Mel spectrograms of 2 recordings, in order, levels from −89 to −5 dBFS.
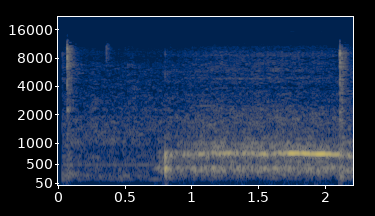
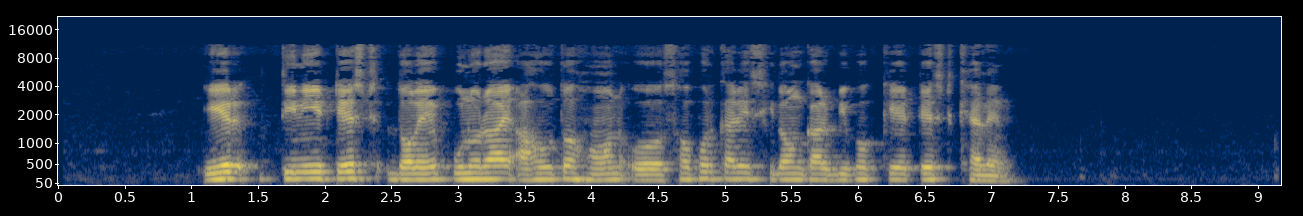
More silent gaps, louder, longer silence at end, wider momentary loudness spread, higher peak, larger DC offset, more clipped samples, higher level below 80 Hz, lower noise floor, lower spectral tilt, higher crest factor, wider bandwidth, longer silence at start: neither; second, -36 LUFS vs -22 LUFS; second, 0 s vs 2 s; first, 25 LU vs 9 LU; second, -20 dBFS vs -4 dBFS; neither; neither; second, -86 dBFS vs -64 dBFS; second, -58 dBFS vs -71 dBFS; second, -1.5 dB/octave vs -5 dB/octave; about the same, 16 dB vs 20 dB; about the same, 12.5 kHz vs 11.5 kHz; second, 0.05 s vs 1.1 s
